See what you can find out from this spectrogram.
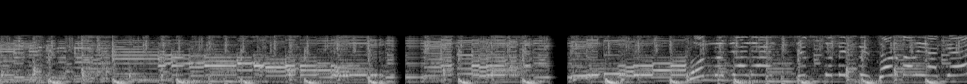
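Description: Short stall from a late packet at 3.76 to 3.81 s: the jitter buffer ran dry, so the last sound is stretched by 27 ms before carrying on unbroken.

Call audio freeze at 3.93 to 4.08 s, 4.10 to 4.23 s and 5.49 to 5.70 s: the sound turns into a fading continuation lasting 128, 110 and 192 ms. The first ends in 10 ms of silence and the last in 80 ms of silence. These are likely caused by packets held up in transit. Each time, the audio resumes where it stopped, and the narrowband G.711 A-law path leaves nothing above 4 kHz.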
